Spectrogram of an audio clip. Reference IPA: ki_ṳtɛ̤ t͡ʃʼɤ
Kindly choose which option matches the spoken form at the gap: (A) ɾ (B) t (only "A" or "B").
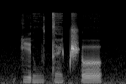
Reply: A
